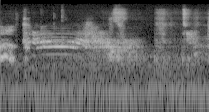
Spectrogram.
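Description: Anime audio playing quietly: a high-pitched voice gives one drawn-out cry about half a second in. It rises and falls in pitch over about a second and a half, followed by fainter short vocal sounds.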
